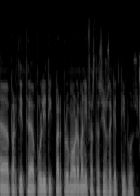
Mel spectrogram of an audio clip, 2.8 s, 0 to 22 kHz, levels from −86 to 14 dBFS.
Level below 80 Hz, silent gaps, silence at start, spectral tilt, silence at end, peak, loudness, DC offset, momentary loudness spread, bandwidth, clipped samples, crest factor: -66 dBFS; none; 0 s; -7.5 dB/octave; 0.1 s; -22 dBFS; -37 LUFS; under 0.1%; 7 LU; 12.5 kHz; under 0.1%; 14 dB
